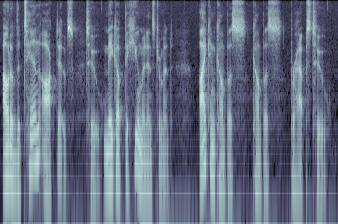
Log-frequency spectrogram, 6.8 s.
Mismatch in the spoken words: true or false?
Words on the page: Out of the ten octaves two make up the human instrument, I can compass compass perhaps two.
false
